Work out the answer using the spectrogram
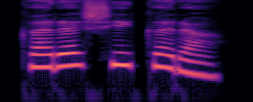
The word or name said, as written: ಕರಶೀಕರ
